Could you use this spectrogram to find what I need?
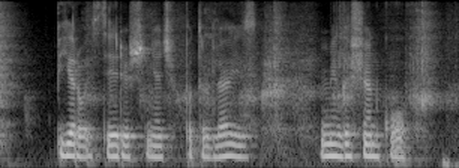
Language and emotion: Russian, neutral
